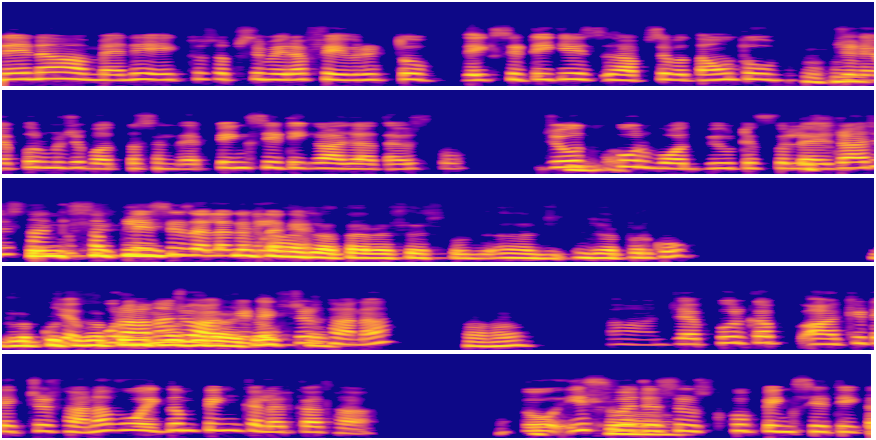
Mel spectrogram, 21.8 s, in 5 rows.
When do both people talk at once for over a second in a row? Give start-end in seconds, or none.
8.4-10.3, 13.4-14.7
